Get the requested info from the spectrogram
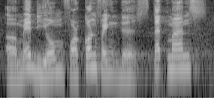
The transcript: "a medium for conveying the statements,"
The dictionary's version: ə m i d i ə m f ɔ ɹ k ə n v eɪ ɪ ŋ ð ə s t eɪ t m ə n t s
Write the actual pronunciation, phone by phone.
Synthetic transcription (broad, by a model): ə m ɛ d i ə m f ɔ ɹ k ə n f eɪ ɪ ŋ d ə s t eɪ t m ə n s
